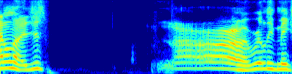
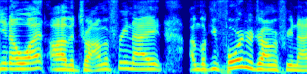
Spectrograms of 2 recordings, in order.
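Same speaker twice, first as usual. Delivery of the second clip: ordinary delivery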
